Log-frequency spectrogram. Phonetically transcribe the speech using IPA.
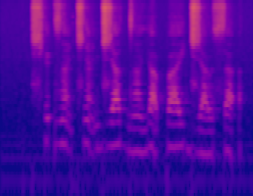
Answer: t͡ɕʰ ɪ˦ ʔ z ã˦˨ t͡ɕ ã˦˨ d͡ʑ ä˦ d ã˨ j ä̰˦˨ p a˦ ɪ̯ d͡ʑ a˨ ʊ̯ s ä˦ ʔ

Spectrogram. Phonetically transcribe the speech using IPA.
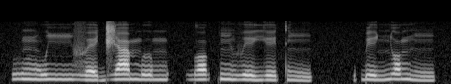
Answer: β ũ˨ w iː˨ v ɛ˨ d͡ʒ a˦ m ʊ˦ m | ɡ ɔ˨ k ĩ˨ β e˨ j e˨ t ĩ˨ | ɓ e˨ ɲ ɔ˦ ŋ ĩ˨

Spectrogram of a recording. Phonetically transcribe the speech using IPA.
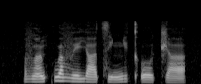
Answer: v ã˨˦ kʷ a˦ v e˦ j a˨˦ t͡s i˨ ɲ e˦ kʼ oː˨ t͡ʃ aː˨

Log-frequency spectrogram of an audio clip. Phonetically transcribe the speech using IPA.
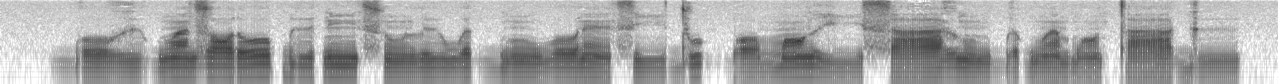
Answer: ɡ͡b oː˨ ɣ ɨ˨ ɡʷ ã˧ z ɔ˧ ɾ oː˦ ɓ ɨ˧ ɗ ĩ˧ s ũ˨ l ɨ˧ w ə˧ ɡ͡b ũ˨ w o˧ ɾ ɛ̃˨ s iː˧ d u˦ ɡ͡b ɔ˨ m ɔ̃˦ ɣ iː˨ s aː˨˦ ɣ ũ˧ ɡ͡b ə˧ ɡʷ ã˧ b ɔ̃˨ t aː˨˦ ɡ ɨ˦

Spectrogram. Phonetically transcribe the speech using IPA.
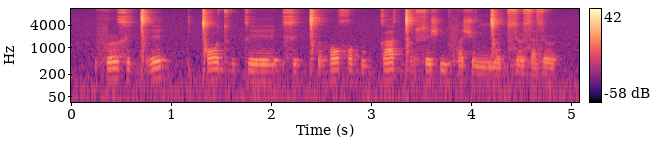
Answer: f ə˞ x e ɡ͡ǀ e | ǀ ɔ dʱ u k e | x e ǀʰ ə ɦ ɔ x ɔ ɦ u ɡ k a ɡ͡ǀ ə ɬ e ʃ ɲ ə f a ʃ ə˞ ŋ͡ǀ ə˞ ɡ z ə˞ z a z ə˞

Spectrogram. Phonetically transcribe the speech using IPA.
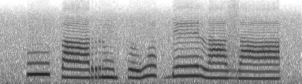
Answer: uː˦ p aː˨ r ũ˨ p ʊ˨ w ʊ˦˨ ɡ͡b eː˦ l a˦ z a˦

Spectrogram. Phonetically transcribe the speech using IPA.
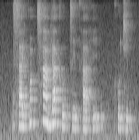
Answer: s a˧ j k ɔ̃˦ t̚ t͡sʰ ã˥˧ b j a˦ kʰ u˨ t̚ t͡s i˧ t̪ʰ a˧ h i˦ ʔ | kʰ u˨˩ t͡ɕ i˨ p̚

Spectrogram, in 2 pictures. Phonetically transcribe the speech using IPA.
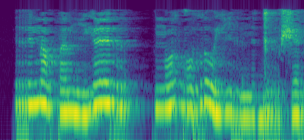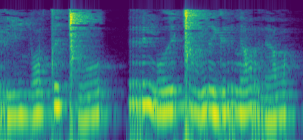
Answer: r ɪ˦ n ɛ˥˩ lˠ p ɛ˩˧ m i˩ j ɛ˦ r | n o˨˥ lˠ ɡ o˩˧˩ r o˥˩ j i˩˧˩ r ŋ ɪ˩ ɡ ɪ˩˧˩ r ʃ ɛ˩˧˩ r ɣ i˩˧ ʎ o˩˧˩ lˠ t i˦ ǀʰ o˩˧ | r ɪ˦ ŋ o˩˧ ɣ ɪ˨˥ ɡ͡ǀ ɪ˥˩ lˠ ŋ i˥˩ j ɪ˨˥ r l i˨˥ lˠ r ɪ˩˧ lˠ

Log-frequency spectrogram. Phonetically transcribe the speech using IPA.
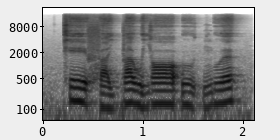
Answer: kʰ eː˥˨ f a˩˧ j b a˥˨ w j ɔː˧ ʔ uː˧˩ t̚ ŋ u˧˥ ə̯

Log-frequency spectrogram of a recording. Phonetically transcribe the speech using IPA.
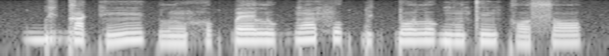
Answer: ɡ͡b i˦ ɡ a˦˨ k ĩ˨˦ | l ũ˨ h o˧ k͡p ɛ˦ l u˧ ɡ͡b ɔ̃˦ f o˦˨ k͡p i˧ k͡p o˦ l o˦ ɡ ũ˧ t ĩ˧ k ɔ˨ s ɔ˧

